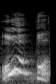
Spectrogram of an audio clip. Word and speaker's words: OPPO: で次がえオポていうらしいですね OPPO ってやつねこれオーポって読むらしいんですね OPPO モバイルっ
